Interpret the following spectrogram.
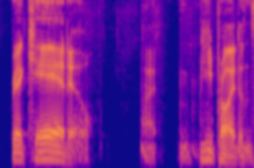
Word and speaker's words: Ricciardo: Daniel Ricciardo, which if you were in Italy, you would pronounce it Daniel Ricciardo because it's got two C's. But he is an Aussie, so he says Ricciardo.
